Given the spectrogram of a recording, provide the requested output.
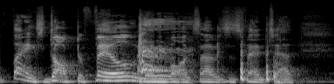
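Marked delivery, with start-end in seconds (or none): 0.0-1.3 put-on Georgian accent. Retelling a wrestler's rude comeback in the most Georgian accent. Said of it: "in the most Georgian accent too".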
